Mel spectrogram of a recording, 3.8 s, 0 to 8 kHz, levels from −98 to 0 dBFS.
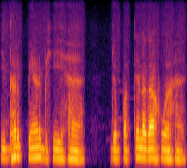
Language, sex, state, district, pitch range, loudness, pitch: Hindi, male, Jharkhand, Palamu, 110-125 Hz, -19 LUFS, 115 Hz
